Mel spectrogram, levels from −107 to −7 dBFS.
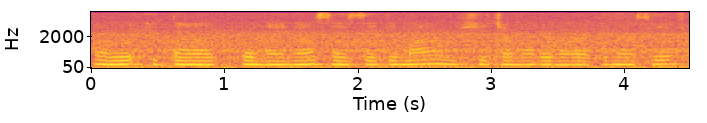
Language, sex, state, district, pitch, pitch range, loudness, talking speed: Nagamese, female, Nagaland, Kohima, 195 Hz, 190-205 Hz, -13 LUFS, 175 wpm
